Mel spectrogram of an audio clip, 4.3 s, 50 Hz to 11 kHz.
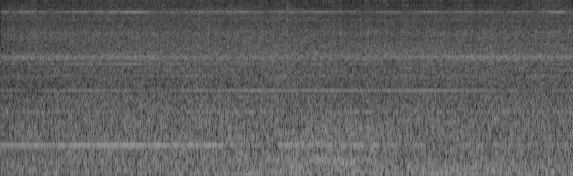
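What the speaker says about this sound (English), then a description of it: "Nice smooth touchdown for the Max 8." A Boeing 737 Max 8 jet landing at Raleigh Durham airport, a steady loud engine roar with a constant whining tone, heard from a distance without talk.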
